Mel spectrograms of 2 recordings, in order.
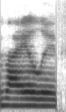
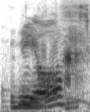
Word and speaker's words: viol: It's like a violin, but I know what it is. I just can't figure out how to pronounce it. Viol. It is viol.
